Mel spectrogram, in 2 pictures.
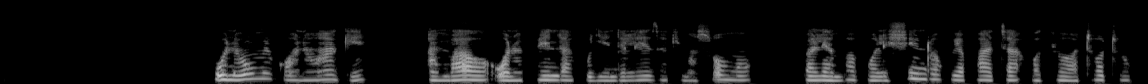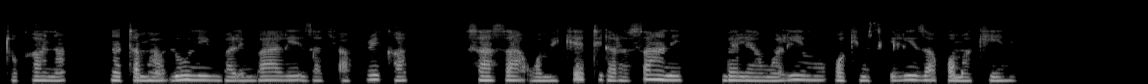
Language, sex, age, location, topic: Swahili, female, 36-49, Dar es Salaam, education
